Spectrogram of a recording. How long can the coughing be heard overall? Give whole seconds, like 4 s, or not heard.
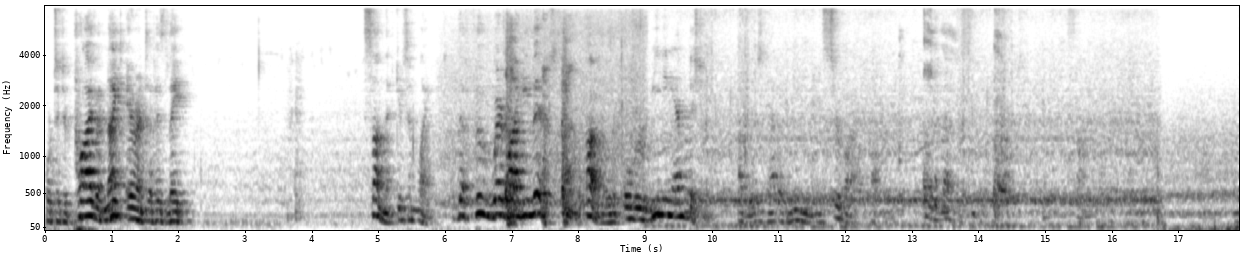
4 s.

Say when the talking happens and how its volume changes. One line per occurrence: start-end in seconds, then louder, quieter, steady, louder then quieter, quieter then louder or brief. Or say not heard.
0.0-2.0 brief
4.8-17.6 quieter.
